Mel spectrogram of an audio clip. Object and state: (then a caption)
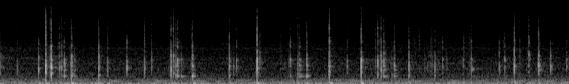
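Wooden toy pellet drum. Fingernails scratch across the membrane and rim of a small hollow wooden toy pellet drum. Dense, irregular scratchy ticks and short dry clicks sound over a steady low rumble, with a few sharper taps standing out. There is almost no ring after each hit.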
